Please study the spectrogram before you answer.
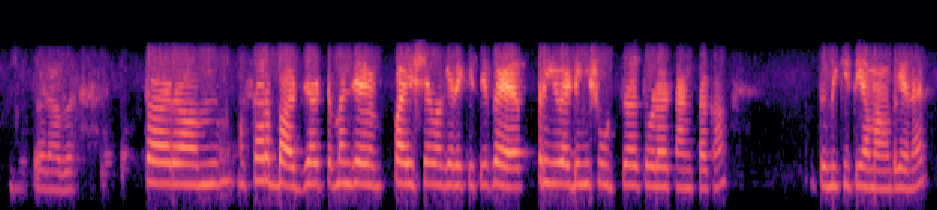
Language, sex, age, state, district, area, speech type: Marathi, female, 18-30, Maharashtra, Nagpur, urban, conversation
